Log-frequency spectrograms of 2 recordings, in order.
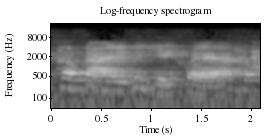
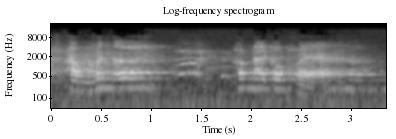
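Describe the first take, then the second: First: Slow, soft, sweet greeting; imitating a gentle monk. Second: Slow, sweet, tender greeting; drawn-out kindly greeting to a disciple; imitating a gentle monk. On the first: Mocking a gentle monk who greets the crowd, slow and sweet. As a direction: coo it softly and slowly like a kindly monk. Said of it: "theo thầy Pháp Hòa". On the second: Imitating a soft monk greeting Hồng Minh, slow and sweet. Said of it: "bà theo thầy Pháp Hòa là".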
